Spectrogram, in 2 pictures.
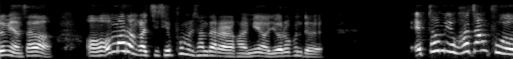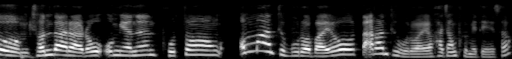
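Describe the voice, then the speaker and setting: Talking at a fairly quick pace in a Gyeongsang accent, a woman with a fairly high pitch and animated tone swings her pitch very widely, heard in a dry, close sound with no echo. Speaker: network marketing speaker. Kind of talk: business presentation.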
